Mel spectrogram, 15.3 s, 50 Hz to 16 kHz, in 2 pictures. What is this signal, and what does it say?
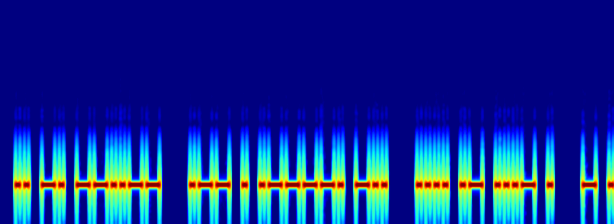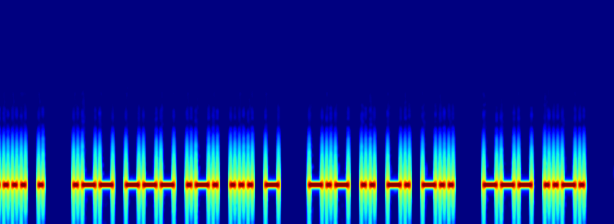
Morse code, heard as a keyed tone, about 22 wpm, 700 Hz. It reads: IN, WE'D HAVE THE WORST KIND OF
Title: A Sound Of Thunder 22wpm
